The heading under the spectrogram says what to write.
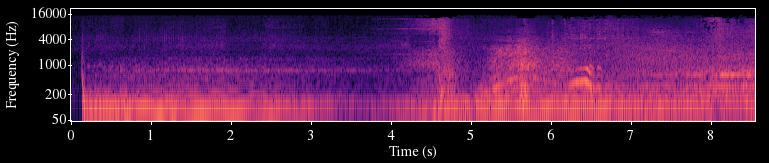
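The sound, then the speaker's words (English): A Corvette Z06 sports car engine idles with a deep, steady rumble, then a loud whoosh passes and the engine revs hard, its pitch sweeping up and down several times, loud. “Corvette Z06. They have like the car in camo, but let me play the. There's a teaser video for it, but I'm not.”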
